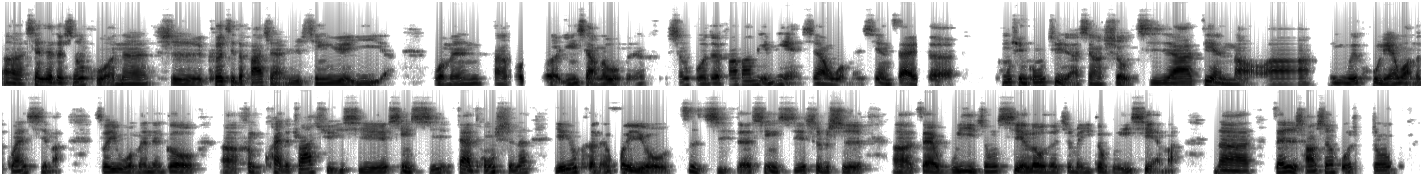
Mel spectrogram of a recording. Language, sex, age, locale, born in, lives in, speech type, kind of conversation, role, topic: Chinese, male, 30-34, zh-CN, China, United States, conversation, podcast, host, 你怎样看待个人数据和隐私问题？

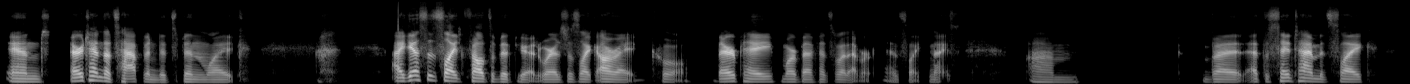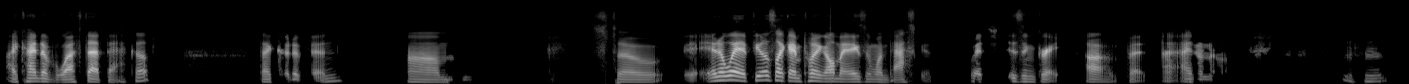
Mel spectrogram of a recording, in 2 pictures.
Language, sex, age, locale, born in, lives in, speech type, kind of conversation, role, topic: English, male, 20-24, en-US, United States, United States, conversation, advice, user, How can I manage my fear and prepare for an unexpected job loss?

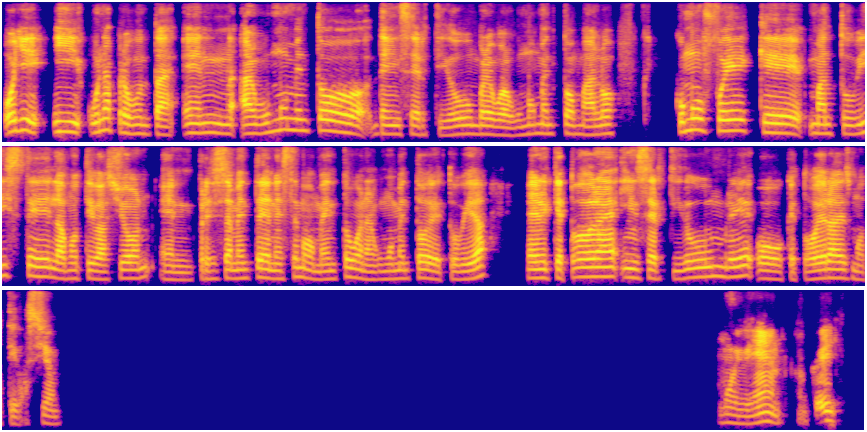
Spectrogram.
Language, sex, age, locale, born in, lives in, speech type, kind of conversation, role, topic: Spanish, male, 20-24, es-MX, Mexico, United States, conversation, podcast, host, ¿Cómo mantenías la motivación cuando todo era incertidumbre?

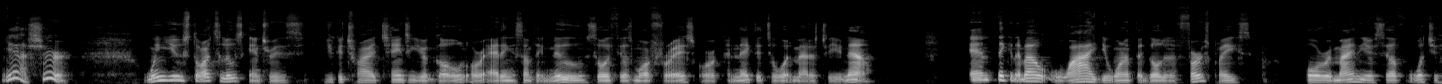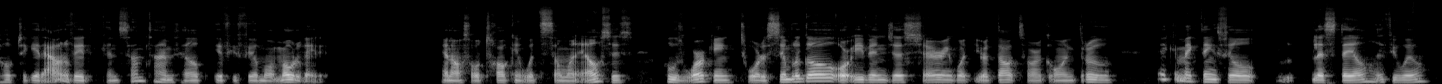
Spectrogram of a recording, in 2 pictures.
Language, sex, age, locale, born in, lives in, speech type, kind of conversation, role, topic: English, male, 40-44, en-US, United States, United States, read, expert-assistant, expert, How can you stay motivated during slow progress?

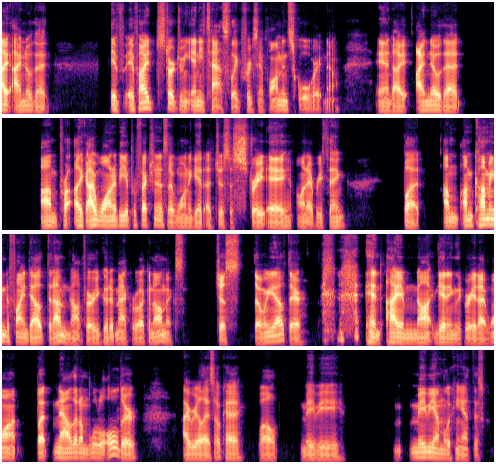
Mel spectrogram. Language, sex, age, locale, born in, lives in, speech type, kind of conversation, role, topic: English, male, 40-44, en-US, United States, United States, conversation, podcast, guest, How can experiencing failure help us grow and improve in life?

